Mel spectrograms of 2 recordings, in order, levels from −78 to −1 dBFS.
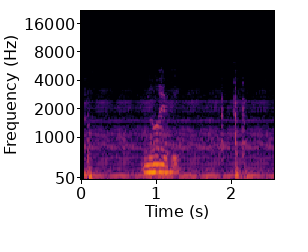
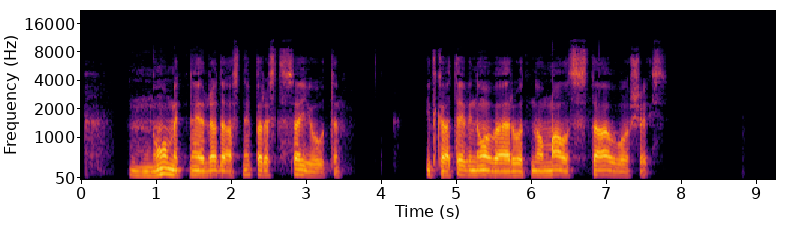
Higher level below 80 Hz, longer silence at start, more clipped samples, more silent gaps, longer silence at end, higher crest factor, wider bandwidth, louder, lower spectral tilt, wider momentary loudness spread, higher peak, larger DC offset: about the same, -46 dBFS vs -48 dBFS; about the same, 0.05 s vs 0.05 s; neither; second, none vs 0.48-0.53 s, 3.67-3.90 s, 4.02-4.14 s, 4.31-4.58 s; second, 0 s vs 1.5 s; about the same, 18 dB vs 16 dB; second, 6.4 kHz vs 9.4 kHz; second, -31 LUFS vs -15 LUFS; first, -9 dB/octave vs -6 dB/octave; first, 18 LU vs 14 LU; second, -14 dBFS vs 0 dBFS; neither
